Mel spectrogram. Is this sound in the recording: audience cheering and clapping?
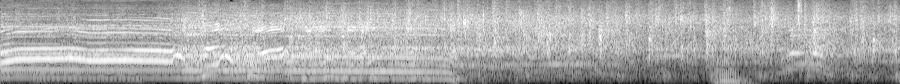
yes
